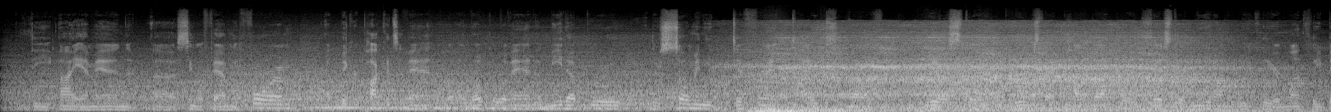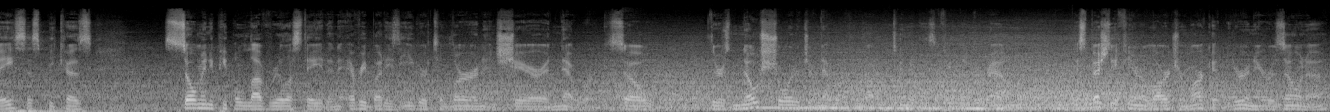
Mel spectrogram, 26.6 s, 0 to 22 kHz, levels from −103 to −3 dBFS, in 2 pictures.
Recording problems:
train or aircraft noise; very loud; throughout; 3 dB above the speech

